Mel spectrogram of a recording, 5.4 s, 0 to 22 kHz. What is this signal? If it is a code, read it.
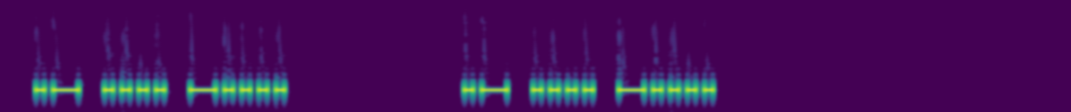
Morse code, heard as a keyed tone, about 28 wpm, 700 Hz. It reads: AH6 AH6
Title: USA Call Sign Prefixes - Repeated 2x - 28wpm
